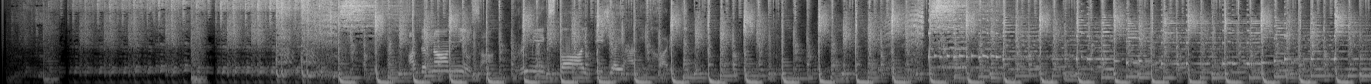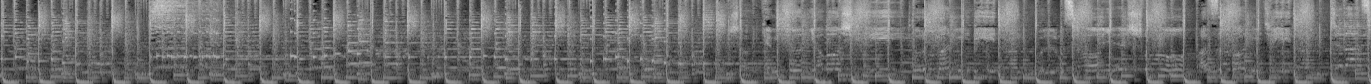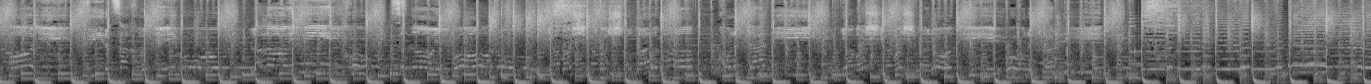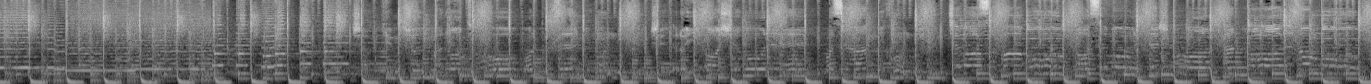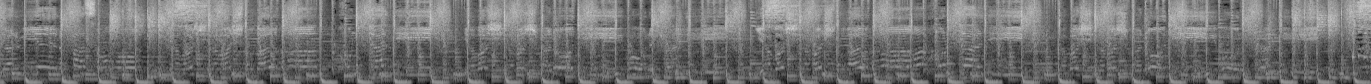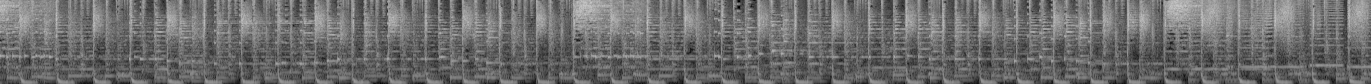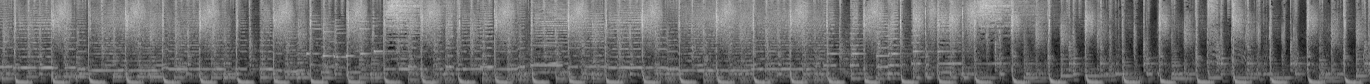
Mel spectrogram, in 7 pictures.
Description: ریمیکس
ریمیکس شاد رقصی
